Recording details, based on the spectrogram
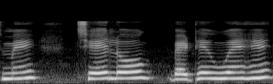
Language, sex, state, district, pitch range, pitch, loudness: Hindi, female, Bihar, East Champaran, 265-295 Hz, 275 Hz, -15 LUFS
